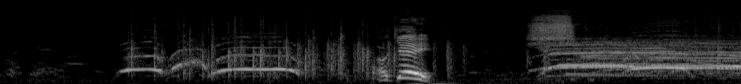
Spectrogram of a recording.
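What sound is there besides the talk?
audience applauding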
